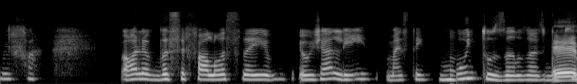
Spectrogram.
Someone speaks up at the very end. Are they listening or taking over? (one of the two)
taking over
